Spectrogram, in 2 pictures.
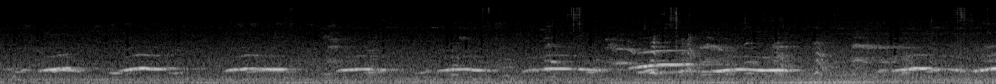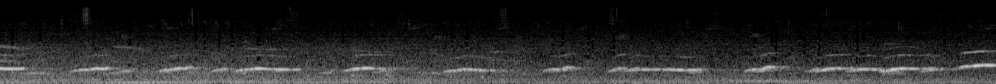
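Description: Birds calling over and over: short arched notes, about one or two a second, sometimes overlapping, with a few higher calls mixed in about a third of the way through.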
